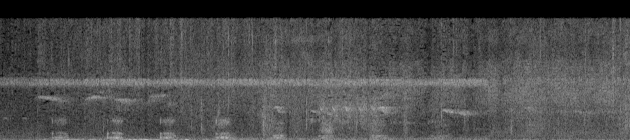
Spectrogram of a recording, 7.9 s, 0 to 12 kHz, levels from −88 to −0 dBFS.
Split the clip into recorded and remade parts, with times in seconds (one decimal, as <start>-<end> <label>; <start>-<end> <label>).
0.0-0.6 recorded; 0.6-4.6 remade; 4.6-5.7 recorded; 5.7-6.2 remade; 6.2-7.9 recorded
